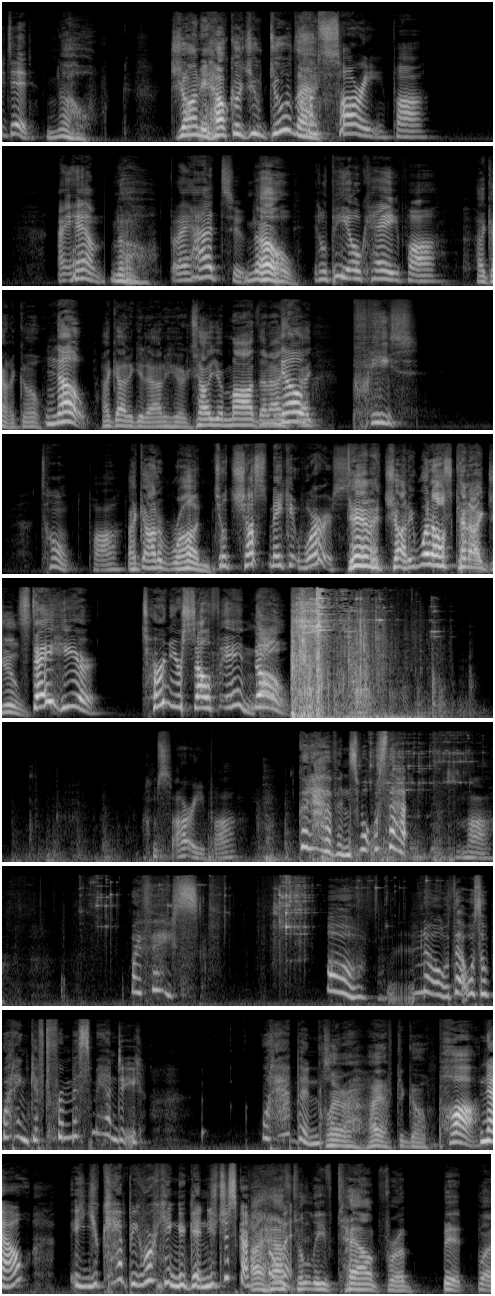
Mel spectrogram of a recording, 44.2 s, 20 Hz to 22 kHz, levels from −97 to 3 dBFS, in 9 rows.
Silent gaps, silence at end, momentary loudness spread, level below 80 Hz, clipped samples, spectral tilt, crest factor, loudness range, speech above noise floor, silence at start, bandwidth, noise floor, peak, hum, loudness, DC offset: none; 0 s; 20 LU; -54 dBFS; under 0.1%; -3 dB/octave; 26 dB; 13 LU; 54 dB; 0 s; 17 kHz; -81 dBFS; -2 dBFS; none; -26 LUFS; under 0.1%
